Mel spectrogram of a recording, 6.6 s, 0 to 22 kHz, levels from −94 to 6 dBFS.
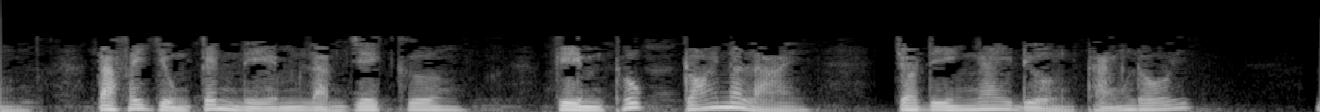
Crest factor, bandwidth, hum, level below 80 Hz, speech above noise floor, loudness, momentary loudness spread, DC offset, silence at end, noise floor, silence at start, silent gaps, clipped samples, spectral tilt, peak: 18 dB; 5.6 kHz; none; -36 dBFS; 44 dB; -22 LUFS; 13 LU; under 0.1%; 0.65 s; -65 dBFS; 0 s; none; under 0.1%; -13 dB/octave; -4 dBFS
